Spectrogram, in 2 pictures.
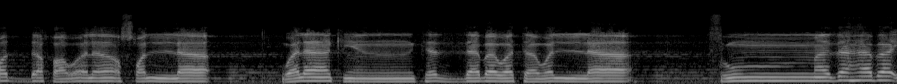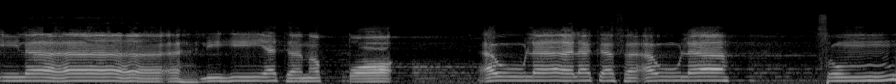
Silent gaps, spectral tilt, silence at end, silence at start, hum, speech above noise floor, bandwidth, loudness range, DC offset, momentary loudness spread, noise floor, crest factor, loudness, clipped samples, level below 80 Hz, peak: none; -6 dB/octave; 0 s; 0 s; none; 20 dB; 11 kHz; 3 LU; under 0.1%; 21 LU; -50 dBFS; 18 dB; -29 LUFS; under 0.1%; -62 dBFS; -14 dBFS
